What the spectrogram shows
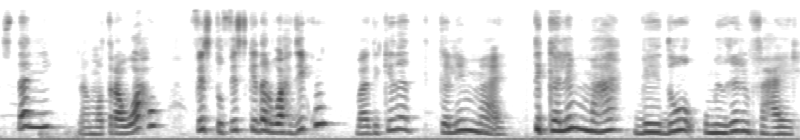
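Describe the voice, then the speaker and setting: A woman's voice: fairly high pitch, expressive, quick pace, a little mellow. A young adult woman with an Egyptian Arabic accent, giving emphatic, coaching advice straight to the viewer in a self-help vlog. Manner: emphatic, coaching, addresses listener as "you".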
